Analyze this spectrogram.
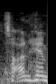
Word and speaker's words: Tottenham: Tottenham Hotspurs. Tottenham. Got it. Tottenham.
